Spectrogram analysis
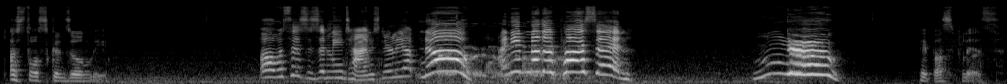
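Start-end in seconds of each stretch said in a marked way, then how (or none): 4.2-8.4 high, loud wail of refusal; hammed-up protest. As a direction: yell as if time is running out. Protesting as game timer runs out.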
